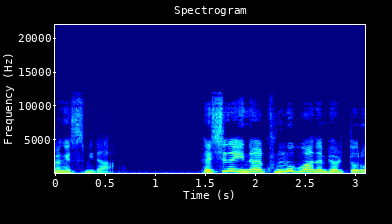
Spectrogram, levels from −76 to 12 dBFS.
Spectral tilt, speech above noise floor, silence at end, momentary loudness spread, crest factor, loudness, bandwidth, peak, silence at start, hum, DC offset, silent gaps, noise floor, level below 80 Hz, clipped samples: -4.5 dB/octave; 34 dB; 0 s; 14 LU; 18 dB; -29 LUFS; 12.5 kHz; -12 dBFS; 0 s; none; under 0.1%; none; -62 dBFS; -68 dBFS; under 0.1%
